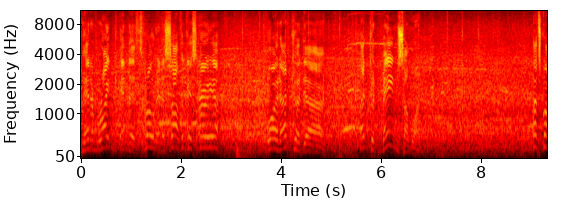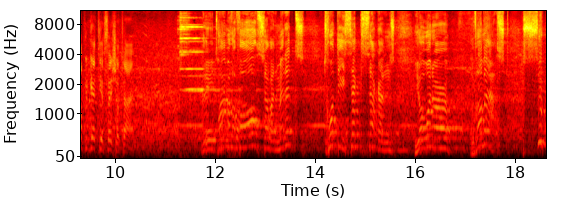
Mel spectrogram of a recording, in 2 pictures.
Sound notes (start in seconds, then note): 11.2 bell rings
